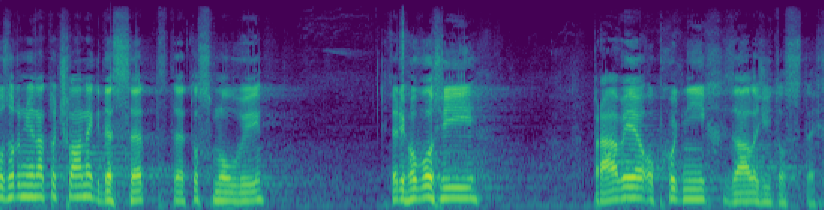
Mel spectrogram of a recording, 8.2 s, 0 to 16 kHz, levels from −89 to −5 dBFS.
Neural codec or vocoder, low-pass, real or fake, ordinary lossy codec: none; 14.4 kHz; real; AAC, 48 kbps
